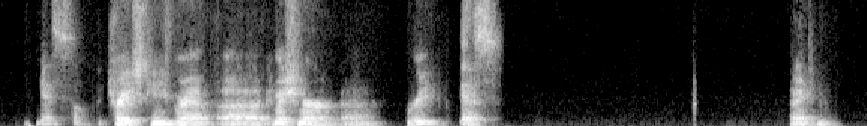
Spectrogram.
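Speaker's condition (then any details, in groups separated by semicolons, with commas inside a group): No condition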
